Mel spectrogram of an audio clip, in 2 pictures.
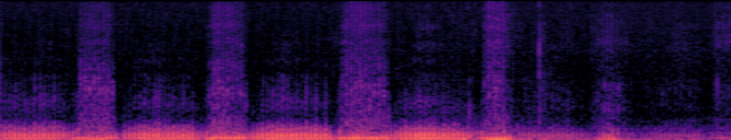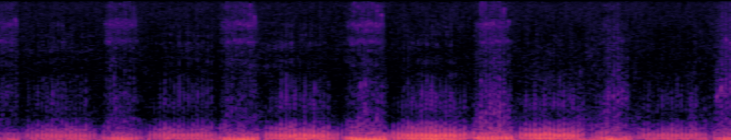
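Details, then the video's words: Cat purring steadily, a deep low rumble that swells and fades in regular breathing cycles about once a second, with soft breathy bursts at each inhale; no other sounds. "Cats Purring"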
